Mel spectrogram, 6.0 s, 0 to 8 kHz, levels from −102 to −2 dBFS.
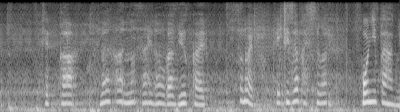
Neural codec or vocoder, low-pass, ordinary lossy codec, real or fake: codec, 16 kHz, 1 kbps, FunCodec, trained on Chinese and English, 50 frames a second; 7.2 kHz; none; fake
